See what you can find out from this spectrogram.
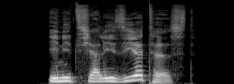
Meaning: inflection of initialisieren: 1. second-person singular preterite 2. second-person singular subjunctive II
- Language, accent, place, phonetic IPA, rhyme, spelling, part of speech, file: German, Germany, Berlin, [init͡si̯aliˈziːɐ̯təst], -iːɐ̯təst, initialisiertest, verb, De-initialisiertest.ogg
